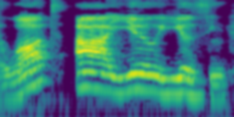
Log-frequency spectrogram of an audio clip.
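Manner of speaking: slow, each word apart; separated words. Shown as a demonstration. Teacher imitating the slow separated way, pulled apart. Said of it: "ouvir separadinho".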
